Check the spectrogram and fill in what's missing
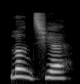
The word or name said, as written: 冷却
